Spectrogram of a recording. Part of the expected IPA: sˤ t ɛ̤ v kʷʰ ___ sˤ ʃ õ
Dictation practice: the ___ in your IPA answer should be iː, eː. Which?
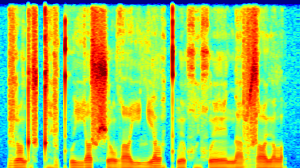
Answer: iː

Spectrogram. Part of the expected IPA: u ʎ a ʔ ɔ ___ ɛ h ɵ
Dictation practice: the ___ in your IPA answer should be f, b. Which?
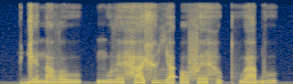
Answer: f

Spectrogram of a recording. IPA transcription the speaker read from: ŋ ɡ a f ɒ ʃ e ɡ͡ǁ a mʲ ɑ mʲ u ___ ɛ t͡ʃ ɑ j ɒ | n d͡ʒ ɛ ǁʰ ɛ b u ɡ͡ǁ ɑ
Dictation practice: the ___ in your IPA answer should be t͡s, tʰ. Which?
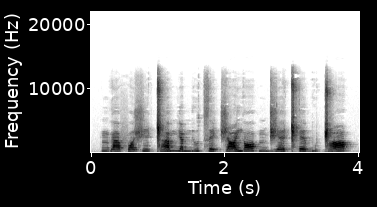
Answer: t͡s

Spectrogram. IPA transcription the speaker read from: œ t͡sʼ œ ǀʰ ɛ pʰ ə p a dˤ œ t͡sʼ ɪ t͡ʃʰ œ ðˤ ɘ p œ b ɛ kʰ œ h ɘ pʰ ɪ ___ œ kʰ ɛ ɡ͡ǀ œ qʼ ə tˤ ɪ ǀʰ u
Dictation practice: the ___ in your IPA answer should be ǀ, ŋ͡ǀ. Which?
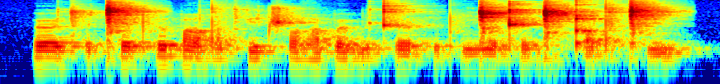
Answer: ŋ͡ǀ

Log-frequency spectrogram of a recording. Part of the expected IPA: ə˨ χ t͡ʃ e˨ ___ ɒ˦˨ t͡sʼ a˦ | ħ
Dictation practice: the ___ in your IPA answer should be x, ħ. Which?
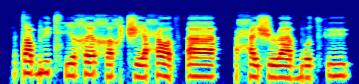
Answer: ħ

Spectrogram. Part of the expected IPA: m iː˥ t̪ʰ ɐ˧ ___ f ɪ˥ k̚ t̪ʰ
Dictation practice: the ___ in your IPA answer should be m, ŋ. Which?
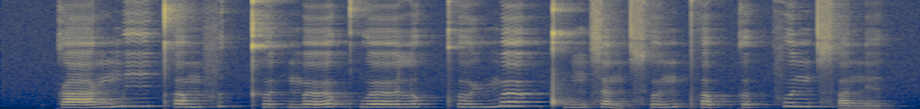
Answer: m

